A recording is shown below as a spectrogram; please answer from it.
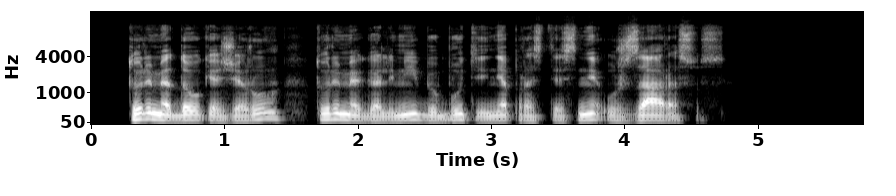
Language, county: Lithuanian, Utena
